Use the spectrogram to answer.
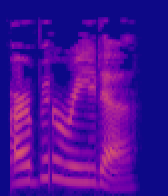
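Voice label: "arboreta", British English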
